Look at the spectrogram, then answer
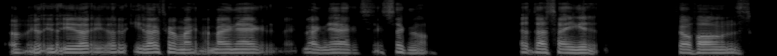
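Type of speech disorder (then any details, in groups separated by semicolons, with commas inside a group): Dysarthria; multiple system atrophy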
